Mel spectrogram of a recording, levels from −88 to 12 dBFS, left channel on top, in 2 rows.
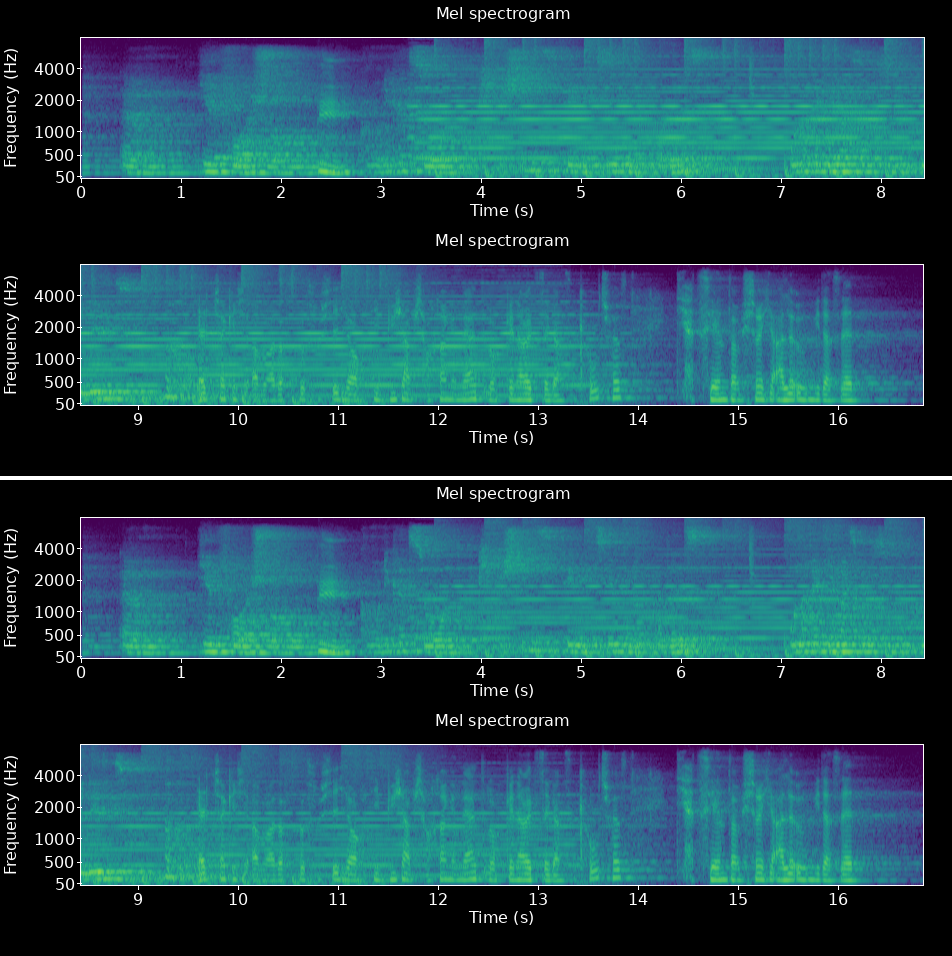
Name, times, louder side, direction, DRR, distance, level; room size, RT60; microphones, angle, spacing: voice 1, 0.4-0.8 1.2-2.4 2.8-6.4 7.1-9.5, right 1 dB, 35° right, -6 dB, 3.3 m, -20 dB
voice 2, 2.4-2.7 6.7-6.8 9.6-16.2, equal, 5° right, 10 dB, 0.3 m, -20 dB
Organ, 3.2-14.0, left 5 dB, 65° left, 0.5 m, -25 dB
sound 1, 3.5-3.7 4.0-11.8, left 1 dB, 30° left, 1.4 m, -29 dB
15.0 x 13.5 x 4.5 m, 2.4 s
head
